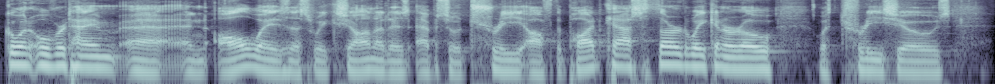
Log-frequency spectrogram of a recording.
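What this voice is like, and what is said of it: Irish brogue. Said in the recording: “A lot of people do comment, especially in the US, on the way I say 3 ... my Irish brogue”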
